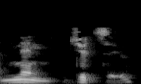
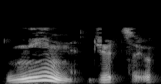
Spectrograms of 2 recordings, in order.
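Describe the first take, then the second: First: The first vowel is a short, lax 'ih'. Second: The first vowel is a tense 'ee' sound. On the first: The speaker calls it wrong. "It is not ninjutsu" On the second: The speaker calls it right. "Ninjutsu is the correct way"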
